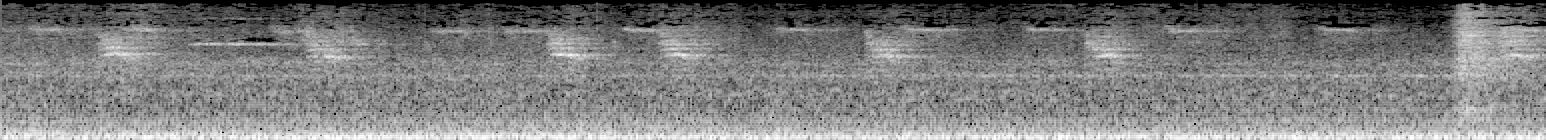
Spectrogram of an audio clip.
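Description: A small bird chirping over and over, short high chirps about twice a second, over a steady low rumble of background noise. A brief scrape or rustle comes near the end.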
